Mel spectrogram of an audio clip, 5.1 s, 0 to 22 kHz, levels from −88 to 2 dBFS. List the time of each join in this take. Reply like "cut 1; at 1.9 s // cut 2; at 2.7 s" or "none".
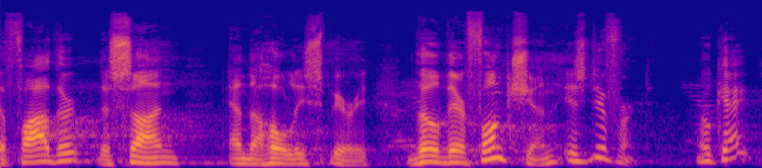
none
